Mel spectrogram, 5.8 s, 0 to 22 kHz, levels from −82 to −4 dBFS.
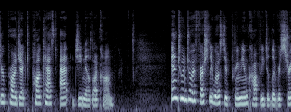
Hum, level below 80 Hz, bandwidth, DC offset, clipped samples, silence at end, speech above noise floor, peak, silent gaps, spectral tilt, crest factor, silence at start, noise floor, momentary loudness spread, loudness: none; -58 dBFS; 16 kHz; under 0.1%; under 0.1%; 0 s; 32 dB; -4 dBFS; none; -4 dB/octave; 20 dB; 0 s; -55 dBFS; 8 LU; -23 LUFS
